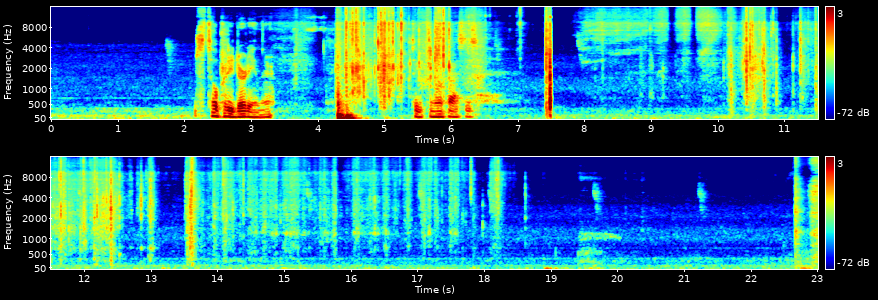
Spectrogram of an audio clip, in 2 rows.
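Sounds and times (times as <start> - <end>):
paper towel wiping and crinkling: 3.6 - 6.6, 8.2 - 18.4.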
